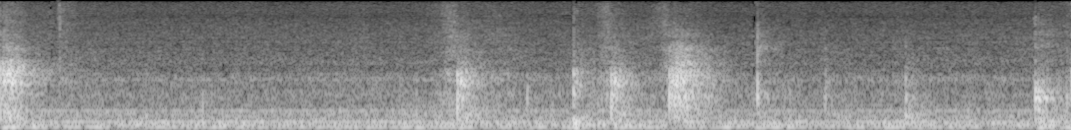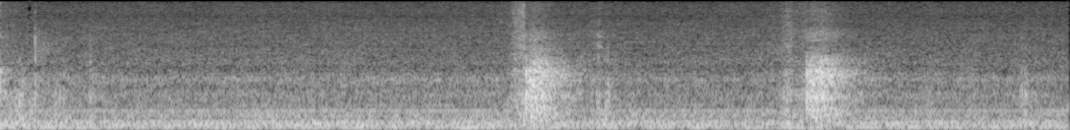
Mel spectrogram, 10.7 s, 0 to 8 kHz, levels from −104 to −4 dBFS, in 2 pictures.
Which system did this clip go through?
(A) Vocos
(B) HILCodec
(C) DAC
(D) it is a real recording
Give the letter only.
D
